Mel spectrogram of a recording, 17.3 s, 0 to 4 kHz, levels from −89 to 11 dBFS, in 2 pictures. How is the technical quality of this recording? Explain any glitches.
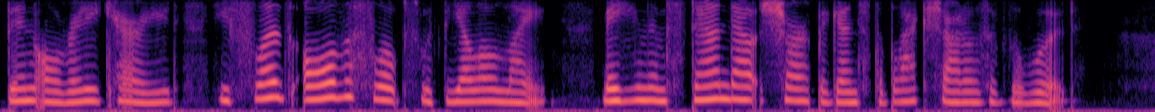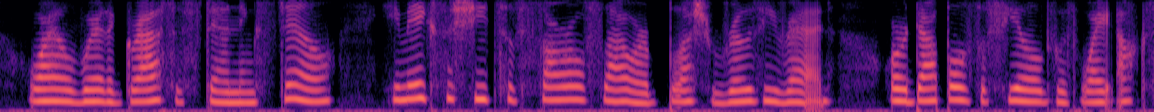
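No technical faults are audible anywhere in the recording, so there are no glitches to explain.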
